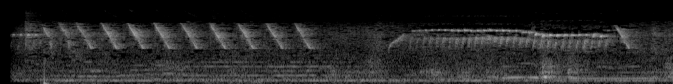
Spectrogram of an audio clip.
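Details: Canary singing the Indonesian 'roll panjang' (long roll) style: a fast series of bright downward-sweeping notes repeated several times a second, then a sustained high buzzy roll held for about two seconds.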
